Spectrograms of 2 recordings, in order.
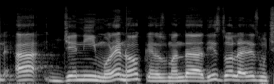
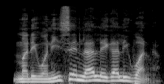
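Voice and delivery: narrator-style announcer voice. Saying a viewer's name as requested, in a narrator voice. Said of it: "¿cómo narrada?".

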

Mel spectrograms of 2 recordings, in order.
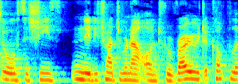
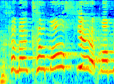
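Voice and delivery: put-on very high little child voice; 4 dB louder than usual. Mommy retelling what he'd call out while doing his time, in a little voice. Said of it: "a little voice that goes".

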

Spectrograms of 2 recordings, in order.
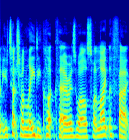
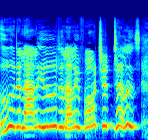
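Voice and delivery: very high fake female voice, "lally" drawn out; 14 semitones higher, 5 dB louder than usual. Retelling Robin disguised as a fortune teller to trick a prince, Robin's fake voice. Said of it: "Robin does a fake voice to try and make it more convincing".

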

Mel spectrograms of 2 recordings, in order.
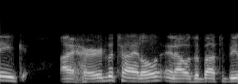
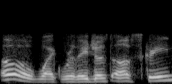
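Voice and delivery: sarcastic, negative put-on mocking tone. Arguing both characters should die, speaker mimics people with the opposing argument: mocking negative voice. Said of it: "there's no need to do a negative voice".

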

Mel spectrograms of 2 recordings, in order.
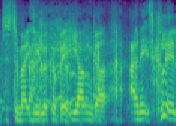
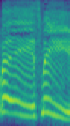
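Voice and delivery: mock cheering voice, higher; 10 semitones higher than usual. Redoing his own self-cheer from the intro: imitating his own self-cheer. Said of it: "I sort of self-cheered".

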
